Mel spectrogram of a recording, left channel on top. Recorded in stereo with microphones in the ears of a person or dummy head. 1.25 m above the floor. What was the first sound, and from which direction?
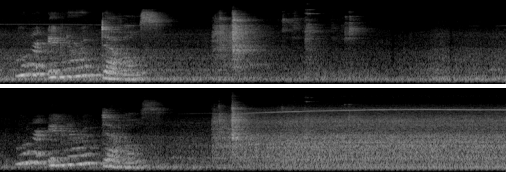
A woman speaking, 30° left (ahead or behind).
